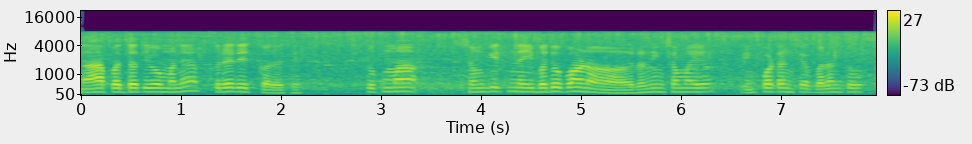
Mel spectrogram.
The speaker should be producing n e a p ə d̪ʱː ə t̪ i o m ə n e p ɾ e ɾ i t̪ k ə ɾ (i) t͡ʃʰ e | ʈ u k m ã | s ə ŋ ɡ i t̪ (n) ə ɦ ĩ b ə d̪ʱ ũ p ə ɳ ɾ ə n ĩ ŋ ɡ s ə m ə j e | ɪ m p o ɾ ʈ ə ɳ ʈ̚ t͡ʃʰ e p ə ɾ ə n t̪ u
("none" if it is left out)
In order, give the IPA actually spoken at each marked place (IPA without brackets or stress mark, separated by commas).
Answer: e, n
